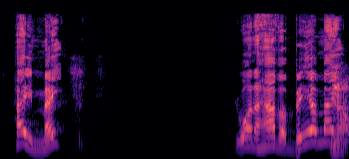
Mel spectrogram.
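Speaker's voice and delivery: very loud, very high put-on Australian accent, New York showing. Joking that every impression still sounds New York, trying an attempted Australian accent. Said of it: "I'll do like an Australian".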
